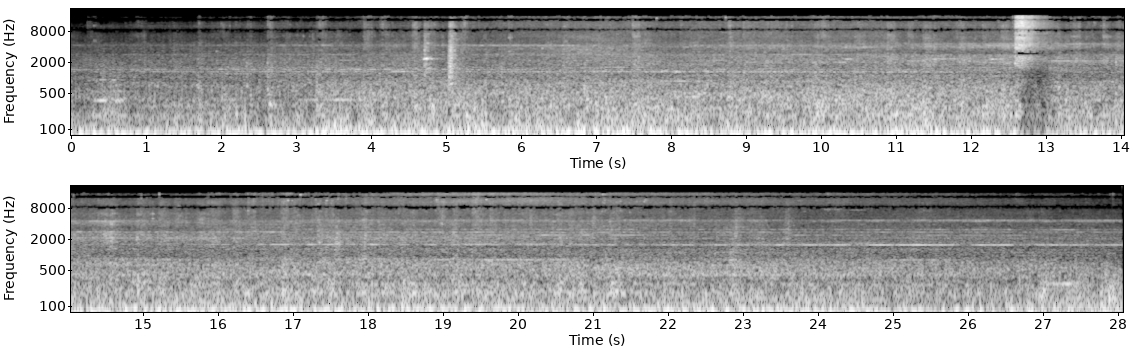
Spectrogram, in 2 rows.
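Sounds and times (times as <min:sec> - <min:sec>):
diesel locomotive engines rumbling: 0:00.0 - 0:28.0
wheel and rail noise: 0:00.0 - 0:28.0.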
